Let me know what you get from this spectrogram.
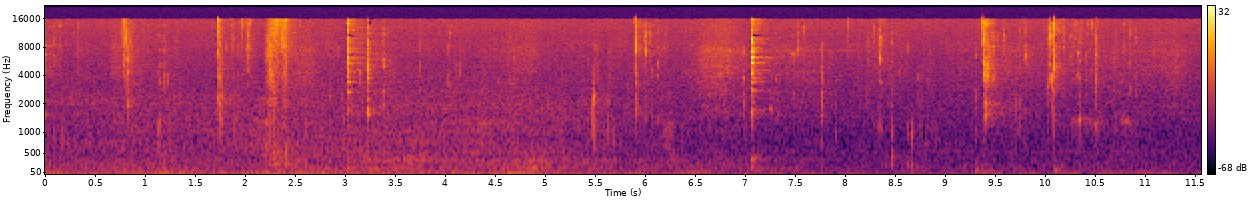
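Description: Close-miked chewing of soft ravioli in tomato sauce, with wet mouth sounds. In the second half come a few sharp clicks of a metal fork against the plate.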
